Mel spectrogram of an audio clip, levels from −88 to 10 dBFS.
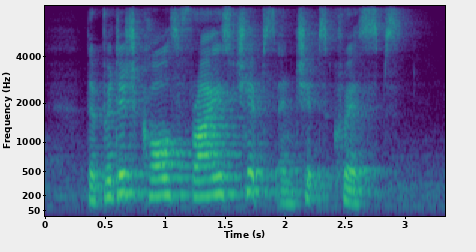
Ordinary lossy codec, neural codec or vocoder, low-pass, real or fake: none; none; none; real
